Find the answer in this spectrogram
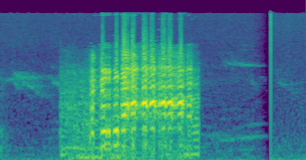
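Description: A goat bleating once: a loud, quavering call about a second long, starting about half a second in.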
